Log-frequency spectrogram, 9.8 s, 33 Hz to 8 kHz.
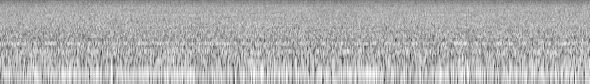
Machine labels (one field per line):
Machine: fan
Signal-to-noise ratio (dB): -6 dB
